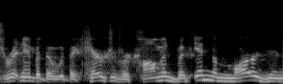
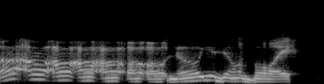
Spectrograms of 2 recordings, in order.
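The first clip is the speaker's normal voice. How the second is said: put-on elderly old man's voice. A storyteller voices an old man speaking inside the listener's head, old man's voice. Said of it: "you hear the old man's voice in your head go".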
